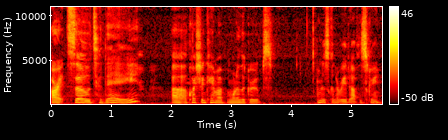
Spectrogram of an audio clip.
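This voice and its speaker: A woman with a medium pitch speaks at a fairly quick pace and fairly even intonation, broken by long, frequent pauses. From New York City, raised by Midwestern parents. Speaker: Human Design teacher. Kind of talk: casual talk to camera.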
